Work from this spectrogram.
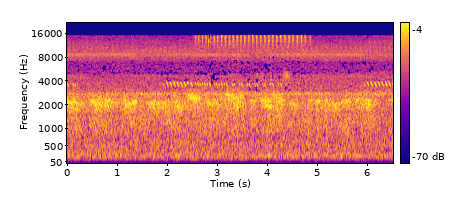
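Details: Singing insects form an unbroken chorus, a shrill hum swelling and fading roughly every second or two, with a fast, very high ticking trill across the middle and a softer pulsed buzz beneath, over steady hiss.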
